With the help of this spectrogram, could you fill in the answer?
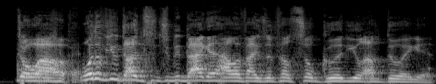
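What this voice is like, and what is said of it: Austrian-sounding put-on accent. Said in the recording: “you sounded a little bit like almost sort of Austrian ... my maritime accent ... you sort of sound a little bit like Arnold Schwarzenegger”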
